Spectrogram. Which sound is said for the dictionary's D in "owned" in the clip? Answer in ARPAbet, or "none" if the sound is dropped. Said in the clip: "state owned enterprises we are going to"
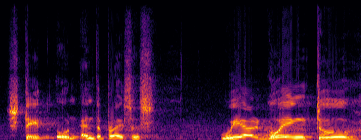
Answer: none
